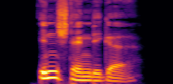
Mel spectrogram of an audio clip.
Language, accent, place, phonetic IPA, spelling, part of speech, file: German, Germany, Berlin, [ˈɪnˌʃtɛndɪɡə], inständige, adjective, De-inständige.ogg
- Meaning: inflection of inständig: 1. strong/mixed nominative/accusative feminine singular 2. strong nominative/accusative plural 3. weak nominative all-gender singular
